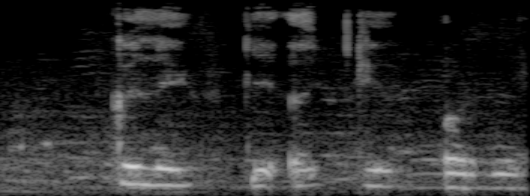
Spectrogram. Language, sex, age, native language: Icelandic, female, 9, Icelandic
